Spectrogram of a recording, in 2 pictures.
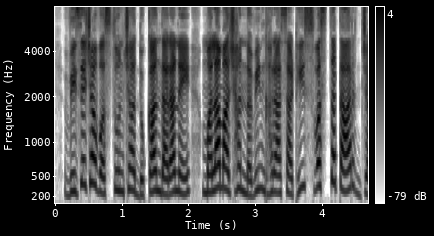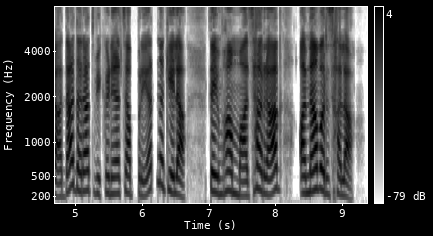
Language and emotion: Marathi, angry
